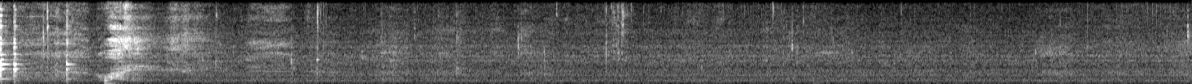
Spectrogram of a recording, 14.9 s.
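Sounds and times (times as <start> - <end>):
low background noise: 0.0 - 14.9
soft wet squishes: 0.4 - 1.2, 1.9 - 14.9.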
